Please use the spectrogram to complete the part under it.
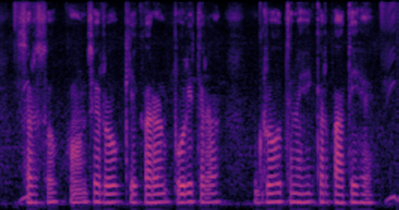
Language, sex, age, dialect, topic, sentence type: Hindi, female, 31-35, Hindustani Malvi Khadi Boli, agriculture, question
